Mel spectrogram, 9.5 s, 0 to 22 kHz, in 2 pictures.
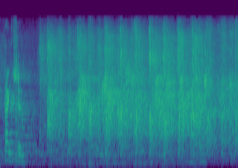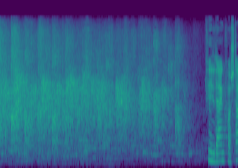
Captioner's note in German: Beifall CDU und BÜNDNIS 90/DIE GRÜNEN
